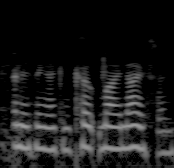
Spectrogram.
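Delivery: whispered in a character voice. Playing a character who asks a shopkeeper for poisons, whispering in character. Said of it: "She's gonna whisper".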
